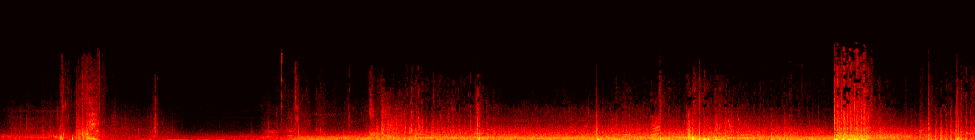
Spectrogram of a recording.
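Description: A rifle fires with a sharp crack.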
